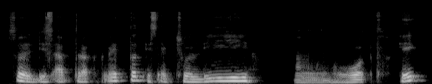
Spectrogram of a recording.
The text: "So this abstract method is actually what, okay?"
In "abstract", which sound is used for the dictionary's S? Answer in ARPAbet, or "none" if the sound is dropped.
none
